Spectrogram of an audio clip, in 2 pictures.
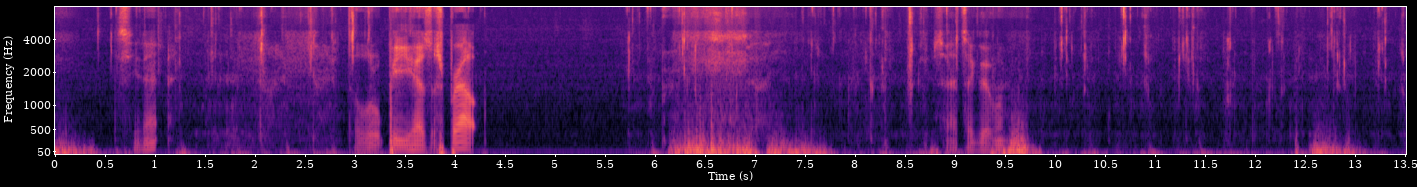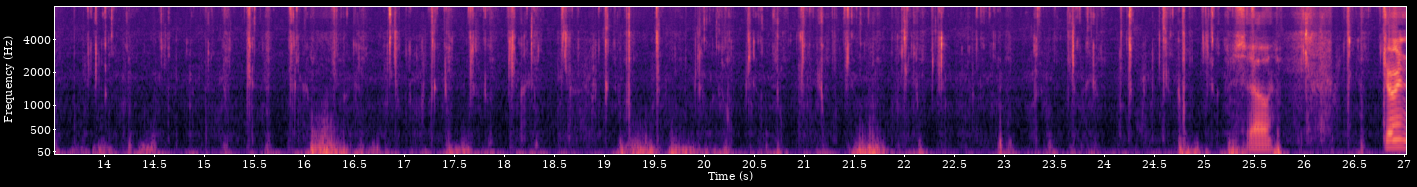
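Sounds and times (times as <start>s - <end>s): dull low thumps: 0.0s - 0.6s, 6.0s - 7.8s, 8.7s - 9.9s, 12.3s - 14.8s, 15.6s - 18.0s, 19.0s - 20.8s, 21.4s - 22.3s, 24.7s - 25.8s
person chewing crunchy beans: 0.4s - 3.3s, 5.7s - 27.0s.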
